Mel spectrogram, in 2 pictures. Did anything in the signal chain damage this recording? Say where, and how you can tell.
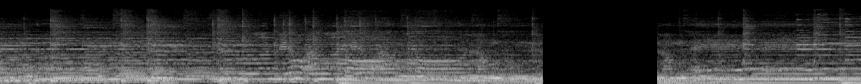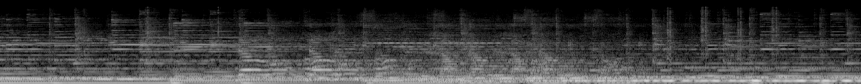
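Yes. A doubled audio track runs through the whole clip. A second, full-band copy of the sound trails the original by roughly 0.7 s. It sits at about the same level, so both layers compete equally. The trailing copy carries no decay and no room colour, which rules out a natural echo. This is a routing or edit-stage fault. The likely cause is the signal being captured twice, with one path running slower, or an edit leaving two offset copies.

There is also a rebuffering stall at the playback stage. At 5.42 s the sound drops to silence. It resumes at 6.58 s from exactly the point where it stopped. Nothing is skipped, but about 1.15 s of dead air is added. That pattern means the player ran out of downloaded audio and waited for more data before carrying on. A dropout that lost material would instead resume later in the audio.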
